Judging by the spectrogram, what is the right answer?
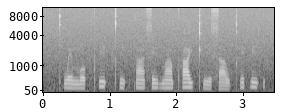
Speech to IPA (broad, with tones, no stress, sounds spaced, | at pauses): pʰ w e˨˩ m o˨ ʔ pʰ i˦ ʔ t̪ʰ i˨ ʔ k ã˧ s i˧ b ã˧ pʰ a˦ j kʰ i˨˩ s a˨˩ w kʰ i˦ t̚ i˦ ʔ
